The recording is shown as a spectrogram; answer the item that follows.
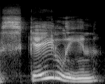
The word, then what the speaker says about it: scalene: an isosceles triangle has two equal sides but it has also two equal angles and a scalene triangle that's how it's pronounced sk scalene has no equal sides no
